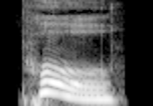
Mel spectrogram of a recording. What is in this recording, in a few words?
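"pour", English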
